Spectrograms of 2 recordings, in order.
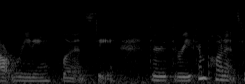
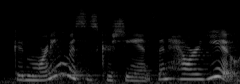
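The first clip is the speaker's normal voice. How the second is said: expressive voice with pitch going up and down. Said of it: "as I modeled what expression sounded like".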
